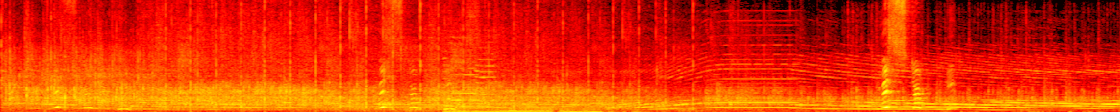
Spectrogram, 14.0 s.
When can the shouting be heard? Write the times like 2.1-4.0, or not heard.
0.6-1.9, 4.7-5.9, 10.9-11.9.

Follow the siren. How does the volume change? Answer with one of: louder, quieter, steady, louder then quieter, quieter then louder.
louder.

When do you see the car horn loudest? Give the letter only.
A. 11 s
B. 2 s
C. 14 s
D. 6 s
D.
